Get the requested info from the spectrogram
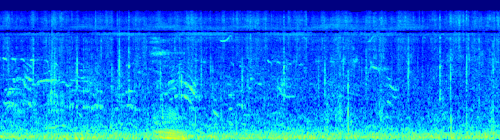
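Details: A crowd of cows walking along a highway on their way back home to the stable gives a brief, low, falling moo with a rich layered tone, over steady road noise and faint bird chirps.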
